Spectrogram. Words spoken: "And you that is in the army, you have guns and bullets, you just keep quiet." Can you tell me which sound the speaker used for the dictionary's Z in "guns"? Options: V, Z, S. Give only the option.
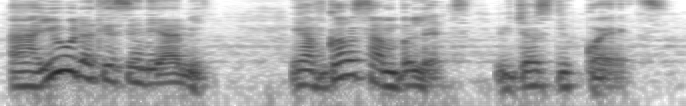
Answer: S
